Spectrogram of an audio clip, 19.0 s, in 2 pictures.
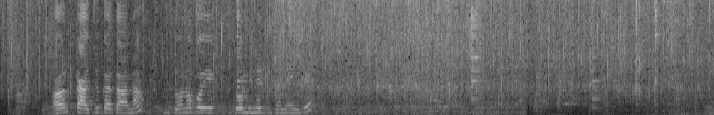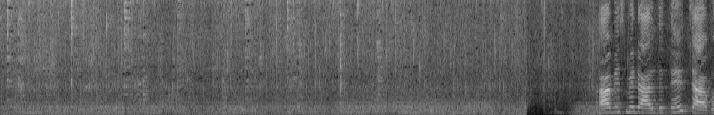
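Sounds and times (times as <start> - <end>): food sizzling in hot ghee: 0.0 - 19.0
spatula scraping a pan: 2.1 - 7.0, 7.8 - 16.6.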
